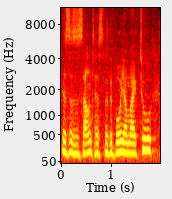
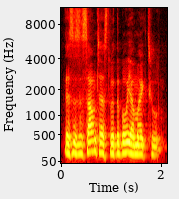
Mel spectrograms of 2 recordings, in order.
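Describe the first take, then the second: First: A mild low cut, with rain noise behind. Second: Voice boost is on, in a quiet room. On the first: "with the low cut filter set to seventy-five hertz" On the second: "This time I enabled voice boost"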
